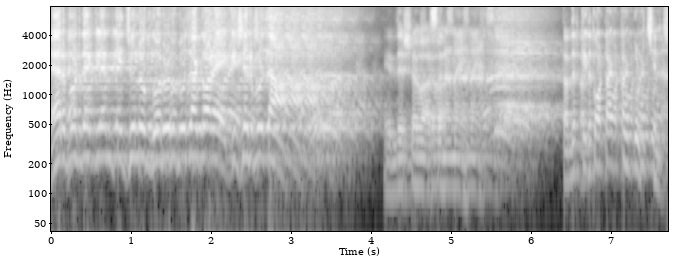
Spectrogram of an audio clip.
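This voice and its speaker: A man preaching a sermon with many questions to the crowd and stretches of chanted recitation. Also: high voice. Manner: call-and-response questions, chanted Quranic recitation. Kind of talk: Bengali waz sermon. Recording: echoey PA sound from a large venue, crowd behind.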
